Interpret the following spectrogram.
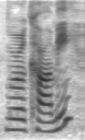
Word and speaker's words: Murakami: need to talk about I hope I'm pronouncing this correctly yeah Murakami yes perfect from somewhere that yeah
